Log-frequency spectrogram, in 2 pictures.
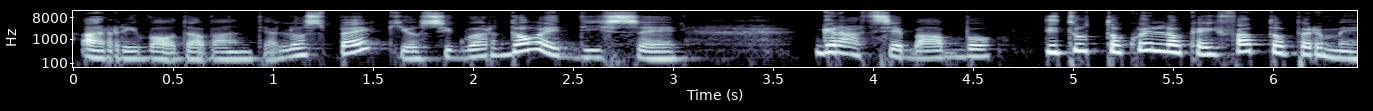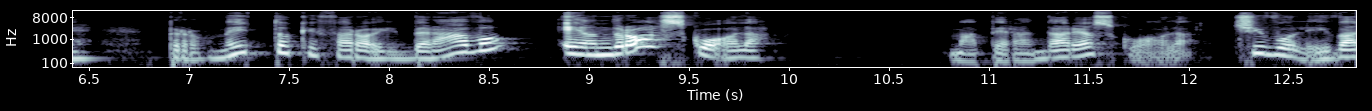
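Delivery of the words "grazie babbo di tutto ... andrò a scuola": slightly higher, eager promise; a touch of grateful little puppet; lightly voiced puppet child. A narrator's reading. Pinocchio thanking his father, lightly voiced eager promise.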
